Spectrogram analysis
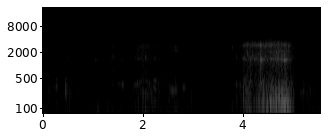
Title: Snore monster can't breath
